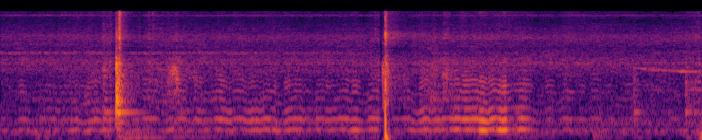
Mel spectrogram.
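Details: Asian honey bees, Apis cerana, kept in an old-style wooden box hive with a cover of used asbestos sheet, during a honey harvest; a steady droning hum with wavering overtones, broken by two sharp clicks or knocks.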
